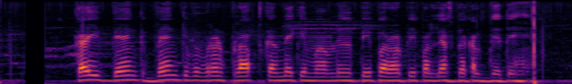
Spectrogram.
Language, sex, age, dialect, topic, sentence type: Hindi, female, 18-24, Awadhi Bundeli, banking, statement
